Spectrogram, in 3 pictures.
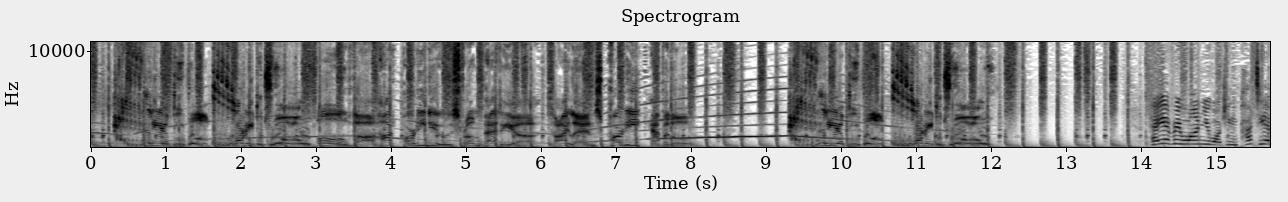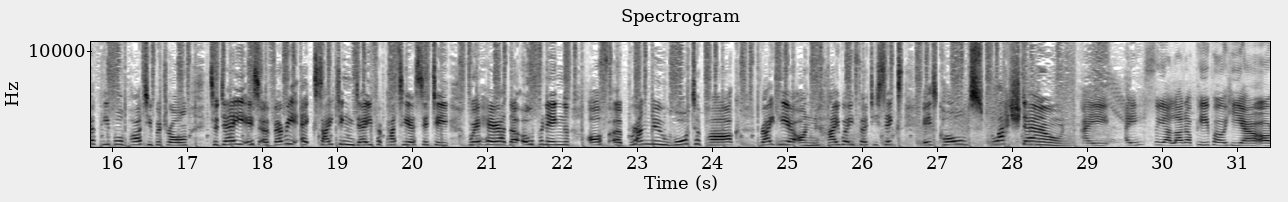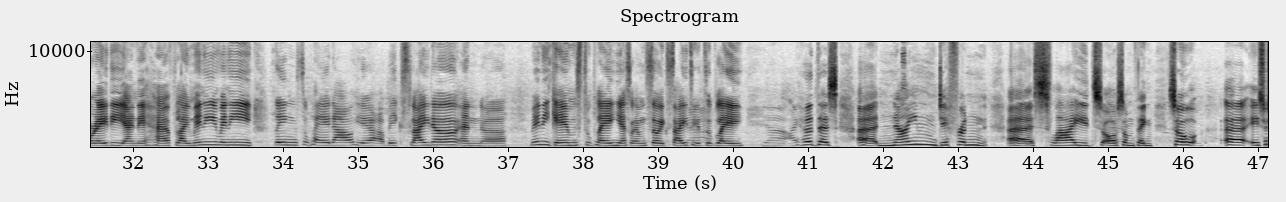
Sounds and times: Music: 0.0s - 29.4s
Speech: 0.4s - 8.0s, 9.4s - 12.1s, 14.2s - 43.0s, 43.7s - 47.1s.

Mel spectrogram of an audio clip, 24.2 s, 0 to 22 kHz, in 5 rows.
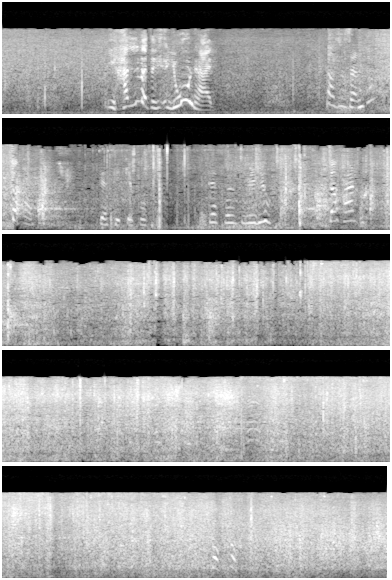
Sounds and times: Speech: 6.1s - 6.8s.

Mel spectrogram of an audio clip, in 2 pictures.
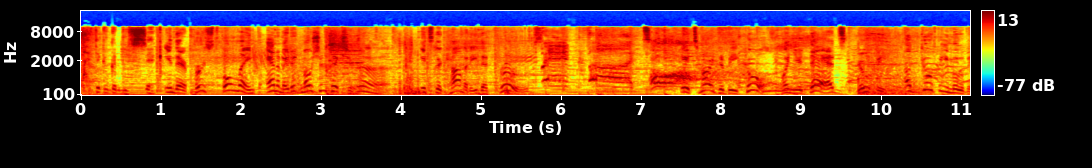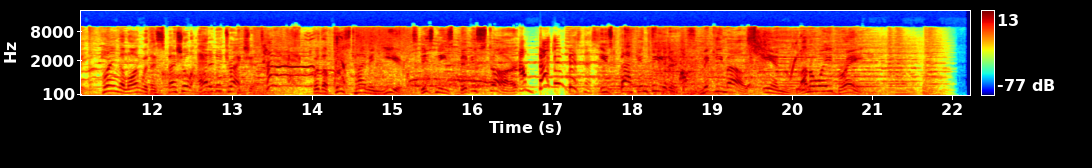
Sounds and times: Music: 0.0s - 22.1s.

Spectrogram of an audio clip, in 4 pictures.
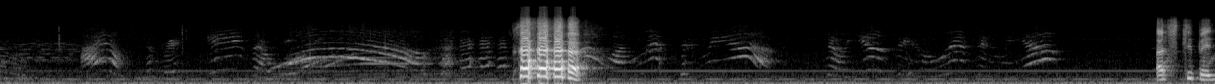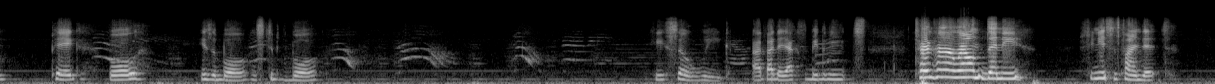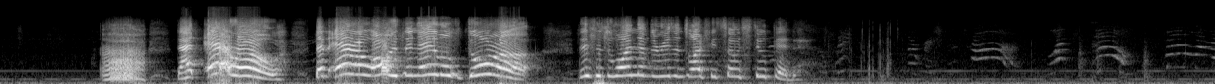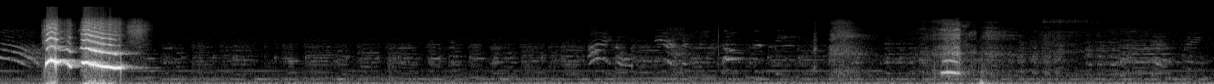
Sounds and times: Speech: 26.1s - 32.4s.

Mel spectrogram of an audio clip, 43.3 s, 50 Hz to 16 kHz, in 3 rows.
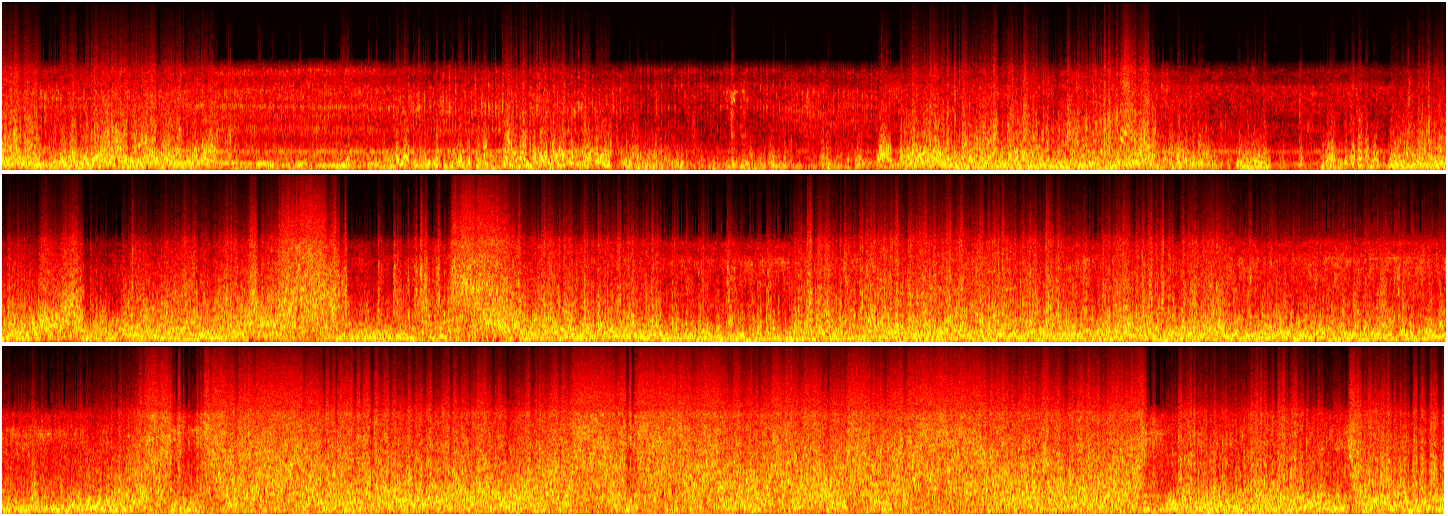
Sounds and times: Motorboat, speedboat: 0.0s - 43.3s.

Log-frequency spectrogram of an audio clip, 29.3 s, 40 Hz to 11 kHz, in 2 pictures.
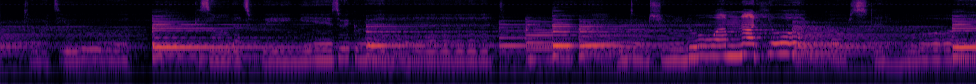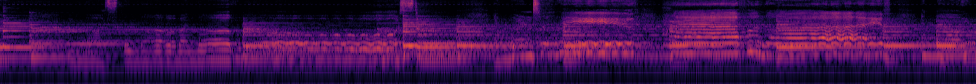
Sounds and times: Singing: 9.2s - 29.2s.

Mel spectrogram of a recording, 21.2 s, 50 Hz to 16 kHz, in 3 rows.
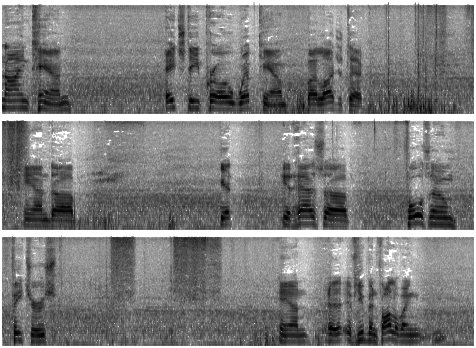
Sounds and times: Speech: 0.0s - 1.1s, 2.4s - 5.4s, 7.4s - 8.2s, 10.3s - 10.6s, 11.3s - 12.3s, 13.1s - 15.0s, 18.3s - 20.8s.

